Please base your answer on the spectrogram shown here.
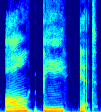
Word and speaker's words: albeit: For albeit, remember the 3 clean beats. All be it. And the stress is in the middle. All be it. Like a B in the middle of the word.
